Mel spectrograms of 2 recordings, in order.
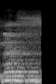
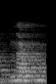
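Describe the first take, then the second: First: The word ends with a blown f sound. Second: The word ends with a p sound. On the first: The speaker calls it right. "Mesti naf" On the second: The speaker calls it wrong. "diganti pakai p. ... Nah itu salah"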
